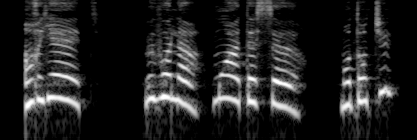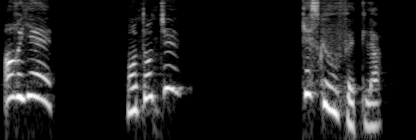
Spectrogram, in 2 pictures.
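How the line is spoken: Exclaiming. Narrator (French): s'écria la Frochard

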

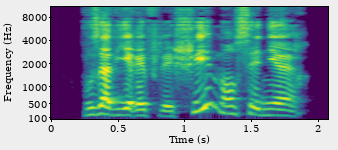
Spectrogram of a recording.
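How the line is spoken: Quick, lively exclaiming. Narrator (French): s'écria vivement Vanel

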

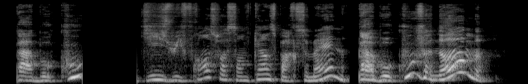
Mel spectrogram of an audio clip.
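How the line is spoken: Shouted. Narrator (French): cria M

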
